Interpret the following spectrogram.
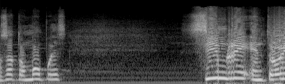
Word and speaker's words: Zimri: Después que sirve, dio muerte a Ela, él mismo, fíjese nomás, Zimri, con Z, ¿verdad? ¿Cómo se dice, hermano José? ¿Sim? No es, porque no tiene acento en la I. Zimri.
